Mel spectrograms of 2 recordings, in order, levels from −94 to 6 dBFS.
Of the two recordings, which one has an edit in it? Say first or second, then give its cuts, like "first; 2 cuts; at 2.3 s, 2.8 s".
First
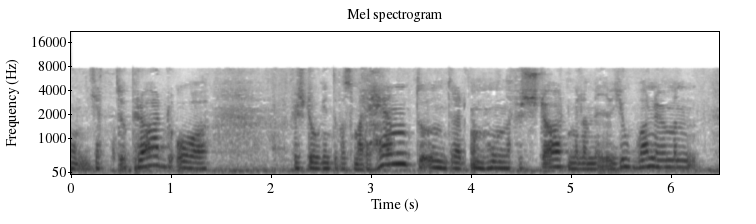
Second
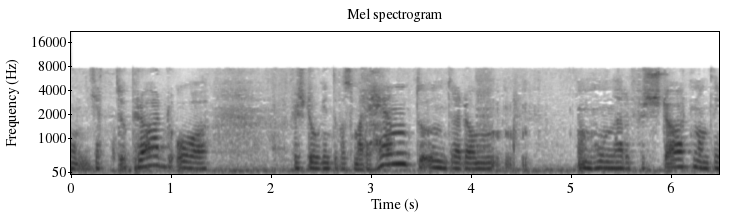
first; 3 cuts; at 3.9 s, 4.4 s, 5.0 s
